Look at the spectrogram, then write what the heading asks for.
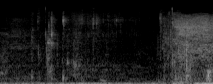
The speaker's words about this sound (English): I just need to get a drink of water too. One sec.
